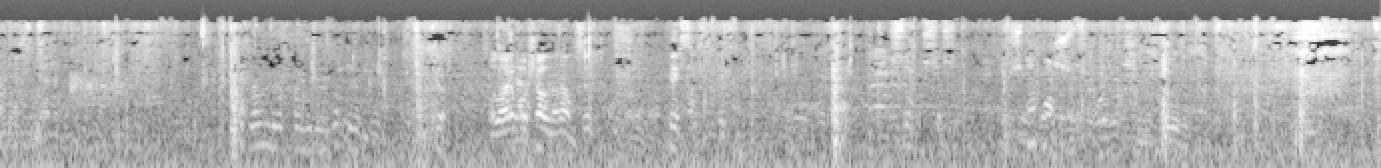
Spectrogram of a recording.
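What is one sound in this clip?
Boxes and bundles thump as men unload a van.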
